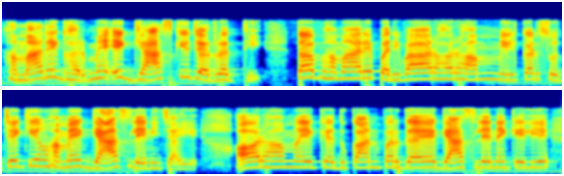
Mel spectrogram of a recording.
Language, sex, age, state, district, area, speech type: Hindi, female, 60+, Rajasthan, Jodhpur, rural, spontaneous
